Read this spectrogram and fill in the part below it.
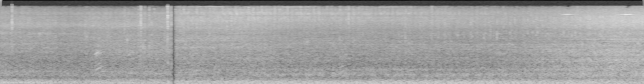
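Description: A hot rod engine rumbles loudly.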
